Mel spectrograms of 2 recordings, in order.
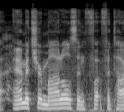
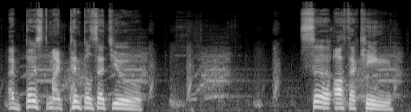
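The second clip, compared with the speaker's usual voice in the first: clumsy, exaggerated, taunting bad French accent. Playing a French painter, taunting Sir Arthur King: bad Monty Python French accent. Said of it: "doing a a bad uh, Monty Python French accent".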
